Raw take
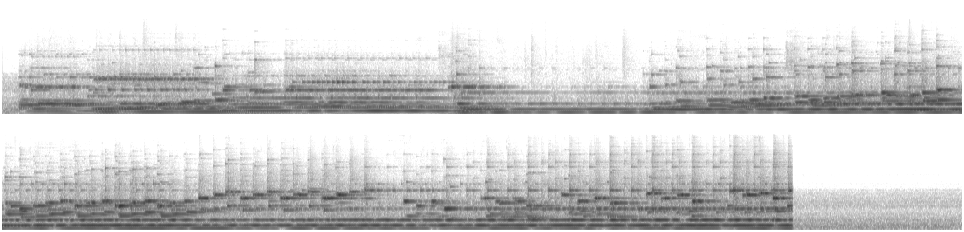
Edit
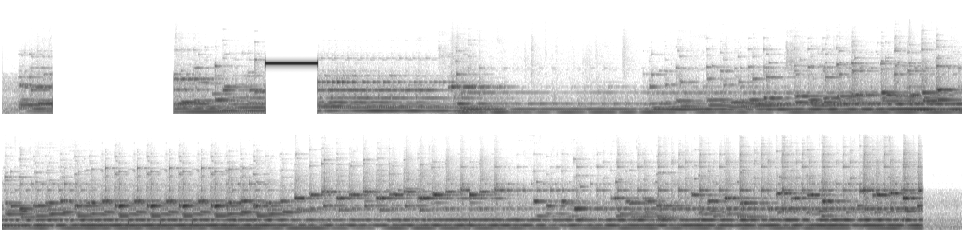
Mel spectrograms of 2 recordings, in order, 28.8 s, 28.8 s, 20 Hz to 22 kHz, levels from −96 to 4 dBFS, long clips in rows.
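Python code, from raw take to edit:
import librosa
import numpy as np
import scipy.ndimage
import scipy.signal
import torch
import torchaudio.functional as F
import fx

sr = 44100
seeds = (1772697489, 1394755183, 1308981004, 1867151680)

y = fx.edit(x, sr, fx.silence(start_s=0.75, length_s=1.82),
    fx.bleep(start_s=3.94, length_s=0.79, hz=2340.0, db=-10.5),
    fx.repeat(start_s=15.81, length_s=0.48, count=4),
    fx.repeat(start_s=19.46, length_s=0.51, count=2), tone=tone)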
